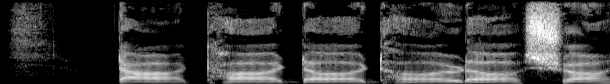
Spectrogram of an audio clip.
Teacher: हमारी जो जीभ है वो उल्टी हुई नोक पर निचला भाग मूर्धा से स्पर्श करता है, तब ऐसी स्थिति में मूर्धन्य व्यंजन हमारे निकलते हैं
